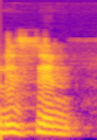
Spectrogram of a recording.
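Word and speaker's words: listen: पढ़ेंगे next word है लिसन तो लिसन में यहां पे जो टी है वो साइलेंट है ओके ऐसे ही वर्ड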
